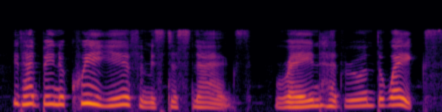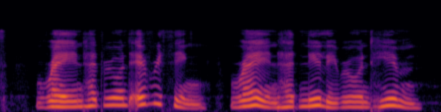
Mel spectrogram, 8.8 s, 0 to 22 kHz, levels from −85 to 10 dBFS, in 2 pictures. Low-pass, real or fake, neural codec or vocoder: 7.2 kHz; real; none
